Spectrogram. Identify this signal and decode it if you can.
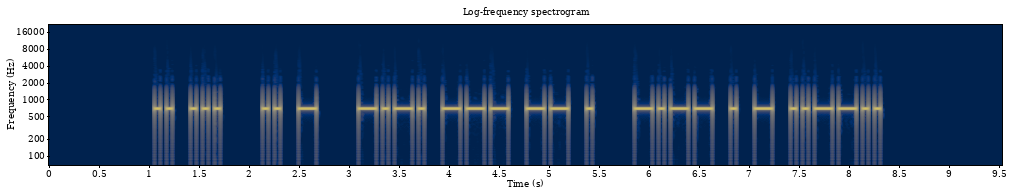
Morse code, heard as a keyed tone, about 20 wpm, 700 Hz. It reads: IS IT COME YET?
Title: Sentences from Top 500 Words 20wpm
